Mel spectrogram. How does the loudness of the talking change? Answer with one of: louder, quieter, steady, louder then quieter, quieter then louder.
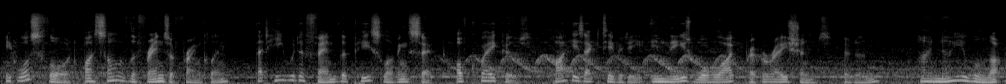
steady.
